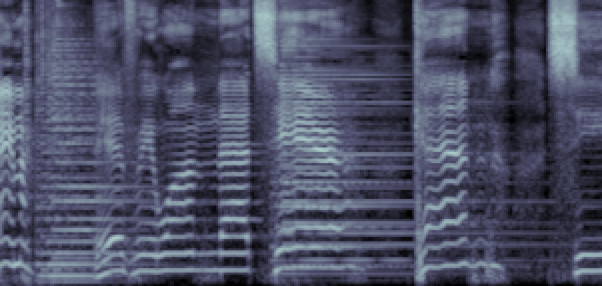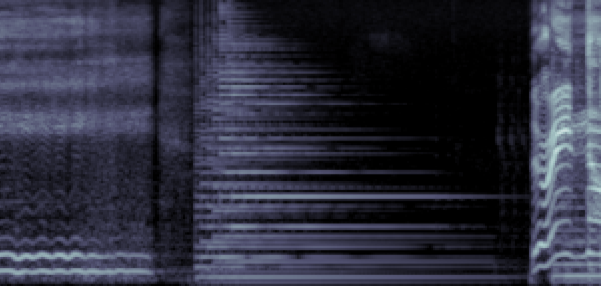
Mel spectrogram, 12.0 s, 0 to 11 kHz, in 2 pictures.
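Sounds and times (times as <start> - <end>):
acoustic guitar chord strummed: 0.0 - 12.0.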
